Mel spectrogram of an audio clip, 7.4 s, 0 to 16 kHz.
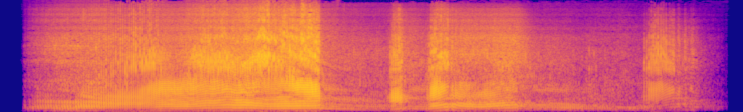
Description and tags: YZ450F-Jumping
yz450 jumping on mx track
